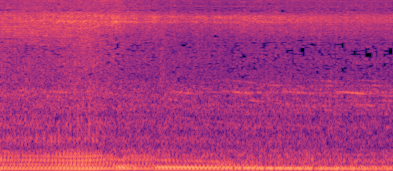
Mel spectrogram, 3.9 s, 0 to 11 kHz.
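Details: Norwood HD36v2 sawmill testing new roller guides (ceramics replaced) on a wide black oak log cut through the bark: a deep, steady drone that holds speed under the cut with no surging or knocking. The motor loads normally; normal cutting under load.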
